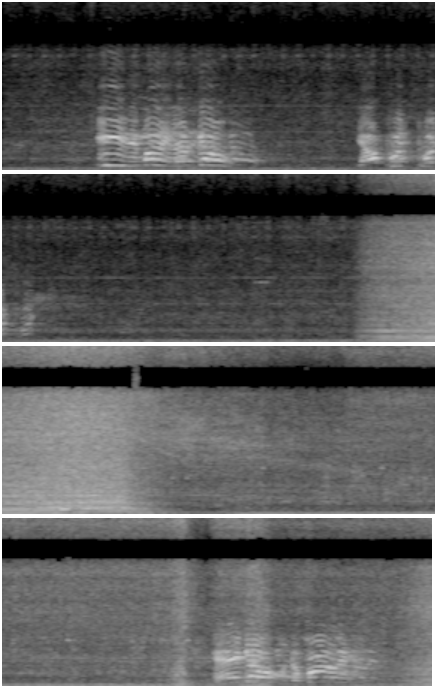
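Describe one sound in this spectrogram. A man shouts nearby outdoors.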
